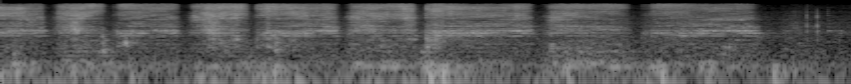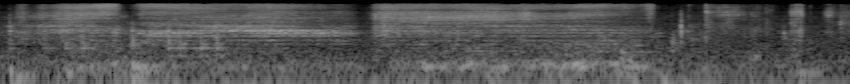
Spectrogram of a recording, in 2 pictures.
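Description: Faint scraping of a folded strip of aluminum oxide sandpaper rubbed by hand in short back-and-forth strokes along the brake track of a carbon clincher rim, about two strokes a second, pausing briefly twice. It is sanding off built-up brake pad material, the gummed-up blue brake dust that leaves ridges on the track.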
